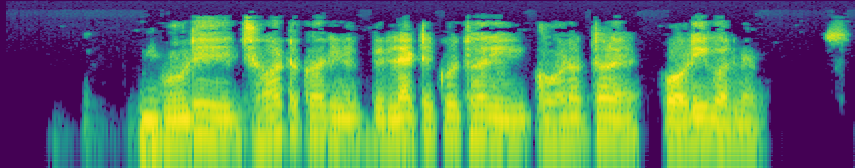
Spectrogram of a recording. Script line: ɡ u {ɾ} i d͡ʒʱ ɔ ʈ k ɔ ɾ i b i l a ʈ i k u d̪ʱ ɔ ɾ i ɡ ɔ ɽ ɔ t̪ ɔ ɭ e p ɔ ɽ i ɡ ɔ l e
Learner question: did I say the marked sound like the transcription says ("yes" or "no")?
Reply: no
